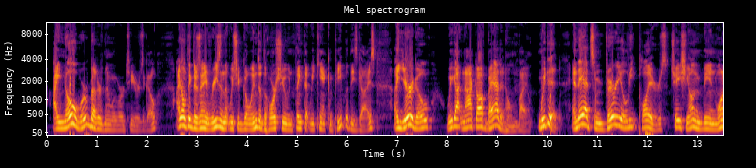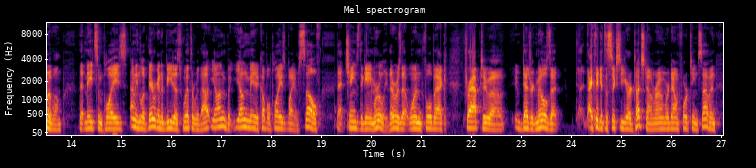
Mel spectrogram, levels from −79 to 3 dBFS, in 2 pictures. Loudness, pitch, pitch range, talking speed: -14 LUFS, 140 Hz, 130-160 Hz, 245 wpm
